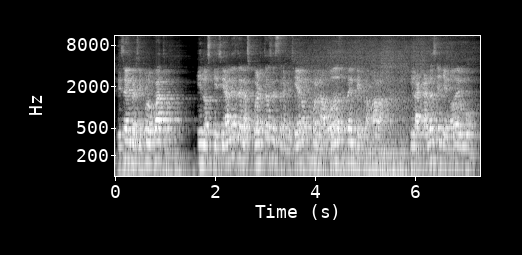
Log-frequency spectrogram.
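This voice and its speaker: A man's voice: on the high side, a little fast, noisy background. A man teaching a Bible study lesson in a conversational way, with many filler tags and restarts. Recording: echoey hall from far off.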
